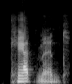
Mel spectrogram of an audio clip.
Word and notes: catmint: American English

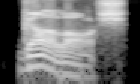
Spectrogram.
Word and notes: golosh: British English

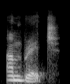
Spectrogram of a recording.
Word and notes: umbrage: Indian

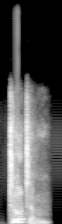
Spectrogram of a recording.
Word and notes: totem: Indian

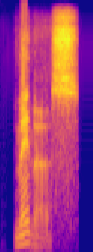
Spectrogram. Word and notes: menace: British English

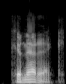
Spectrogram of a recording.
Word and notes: kinetic: American English

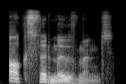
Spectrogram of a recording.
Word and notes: Oxford Movement: British English

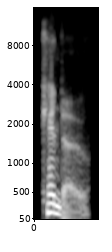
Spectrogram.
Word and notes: kendo: British English

